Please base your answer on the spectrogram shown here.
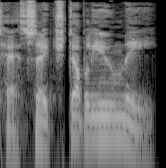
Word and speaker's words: Xiaomi: be looking at it for a while it's pronounced shw me but what's xiaomi we're sure some of you will have come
